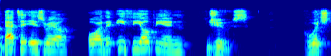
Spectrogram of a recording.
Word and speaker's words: Beta Israel: be focusing on what's known as the beta Israel pronounced bet beta Israel or the Ethiopian Jews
